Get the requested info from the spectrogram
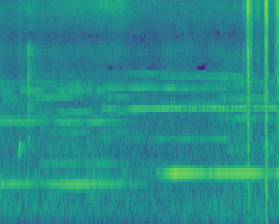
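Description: Wireless doorbell receiver ringing its electronic chime tune, heard faintly from some distance away: one steady note, then a slightly higher note from about a second in.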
